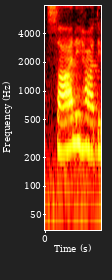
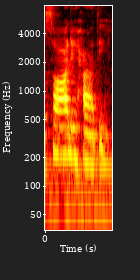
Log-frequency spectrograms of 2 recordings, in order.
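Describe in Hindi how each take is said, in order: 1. s और h की आवाज़ हल्की और सादी है। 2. s भारी है; h गले से आता है। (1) "व आमिलु सालिहाति भी नहीं पढ़ना" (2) "स्वाद को पुर करेंगे, मोटा करेंगे, हा को गले से निकालेंगे"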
